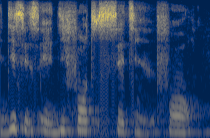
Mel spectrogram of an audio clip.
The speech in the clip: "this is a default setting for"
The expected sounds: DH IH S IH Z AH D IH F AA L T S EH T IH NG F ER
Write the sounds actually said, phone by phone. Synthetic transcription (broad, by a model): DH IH S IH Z AH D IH F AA T S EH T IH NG F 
